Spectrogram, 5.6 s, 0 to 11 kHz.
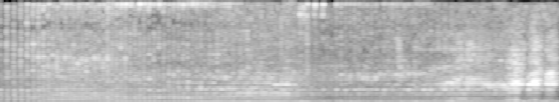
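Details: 1987 Kawasaki Mojave 250 ATV after repairs (tube in tire, other tire plugged), riding: quick single-cylinder putter picks up crisply with throttle, pulling cleanly with no knocks or misses; runs well.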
